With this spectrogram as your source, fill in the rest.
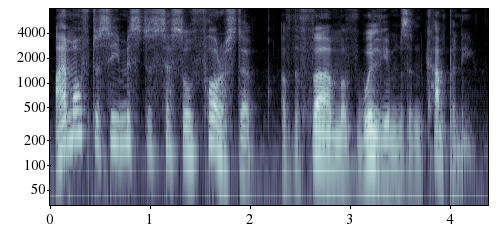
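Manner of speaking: lightly voiced keen detective; Holmes voice. Holmes voiced in read story.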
